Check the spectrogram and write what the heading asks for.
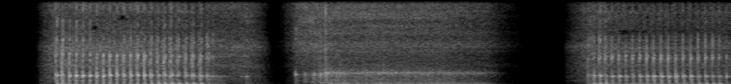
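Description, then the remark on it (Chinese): A man imitates his wife's loud snoring in three long rasping bursts: buzzing inhales alternating with a smoother, breathier exhale, separated by brief silences, with no speech. “但是每当夜深人静的时候，哎，你永远无法想象一个声线那么温柔的女子，打呼噜的声音比我还大。哎呦我的天哪！我给你们学学啊，”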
